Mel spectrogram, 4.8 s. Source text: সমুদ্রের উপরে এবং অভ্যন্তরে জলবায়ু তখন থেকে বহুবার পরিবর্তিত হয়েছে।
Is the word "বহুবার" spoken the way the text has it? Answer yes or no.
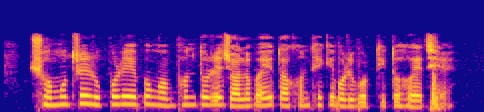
no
